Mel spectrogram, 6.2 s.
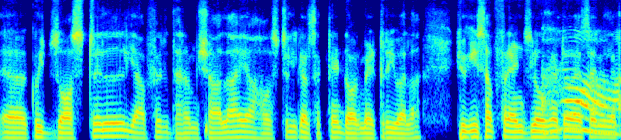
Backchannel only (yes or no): no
